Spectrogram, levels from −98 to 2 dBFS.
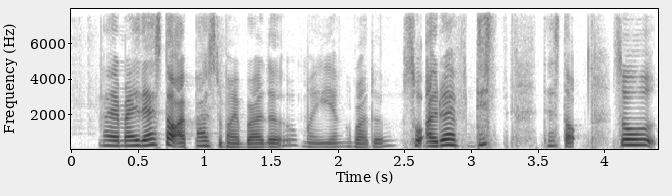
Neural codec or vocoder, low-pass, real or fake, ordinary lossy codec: none; none; real; none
